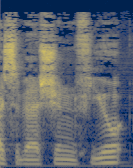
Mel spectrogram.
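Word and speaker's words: Sebastian Fiumara: Detective Comics number 982, written by Michael Morakai, art by Sebastian Fiormora. I know I said that wrong. – You got it. Nailed it. Well done.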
